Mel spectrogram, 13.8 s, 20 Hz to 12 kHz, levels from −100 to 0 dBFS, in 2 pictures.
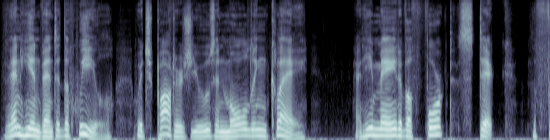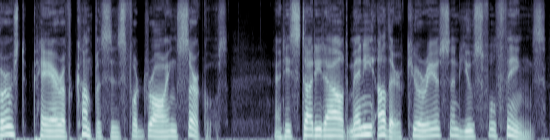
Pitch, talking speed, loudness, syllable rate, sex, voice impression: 135 Hz, 155 wpm, -18 LUFS, 4.5 syllables/s, male, very masculine, very adult-like, very middle-aged, very thick, tensed, slightly powerful, slightly bright, slightly hard, very clear, fluent, cool, very intellectual, slightly refreshing, sincere, calm, friendly, very reassuring, unique, slightly elegant, wild, sweet, slightly lively, very kind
